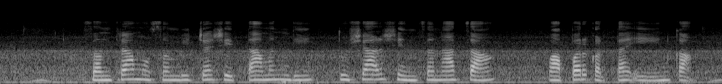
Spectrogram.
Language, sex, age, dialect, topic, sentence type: Marathi, female, 25-30, Varhadi, agriculture, question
